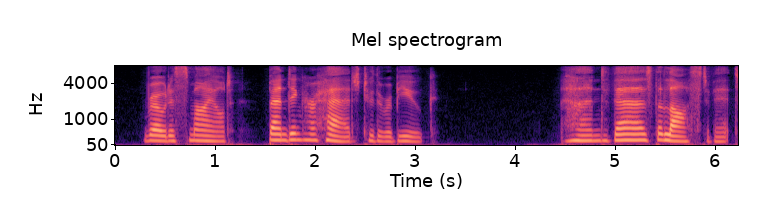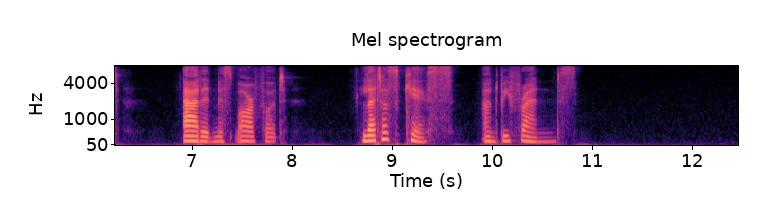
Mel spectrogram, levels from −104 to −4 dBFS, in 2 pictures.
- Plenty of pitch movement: No, average, 2.8 semitones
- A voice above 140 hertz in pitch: Yes, high, 190 Hz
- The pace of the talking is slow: Yes, slow, 110 wpm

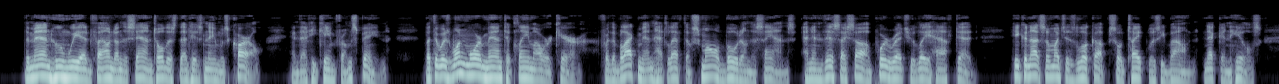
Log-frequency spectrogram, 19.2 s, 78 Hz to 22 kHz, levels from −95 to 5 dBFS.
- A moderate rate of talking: No, fast, 225 wpm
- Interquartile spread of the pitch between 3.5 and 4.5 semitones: Yes, average, 4.0 semitones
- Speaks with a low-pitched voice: Yes, low, 110 Hz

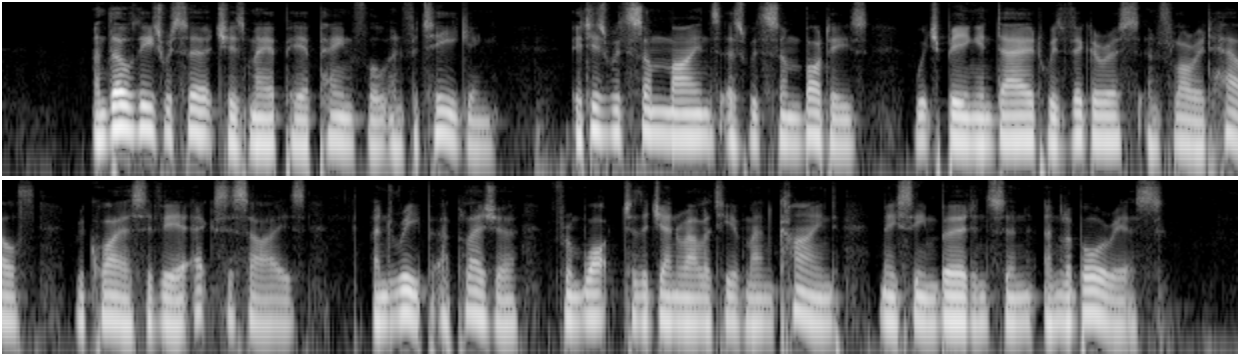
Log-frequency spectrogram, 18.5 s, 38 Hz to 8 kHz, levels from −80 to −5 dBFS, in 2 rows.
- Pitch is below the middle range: Yes, low, 115 Hz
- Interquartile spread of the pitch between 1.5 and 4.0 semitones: Yes, average, 2.8 semitones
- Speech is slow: No, average, 145 wpm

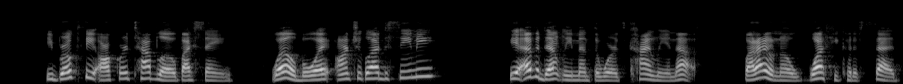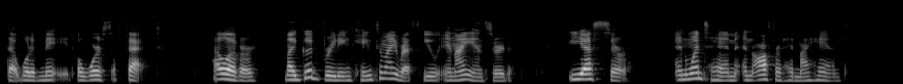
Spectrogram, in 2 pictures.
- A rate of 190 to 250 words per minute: Yes, average, 200 wpm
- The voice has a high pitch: Yes, high, 205 Hz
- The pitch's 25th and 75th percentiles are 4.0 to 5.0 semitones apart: Yes, average, 4.6 semitones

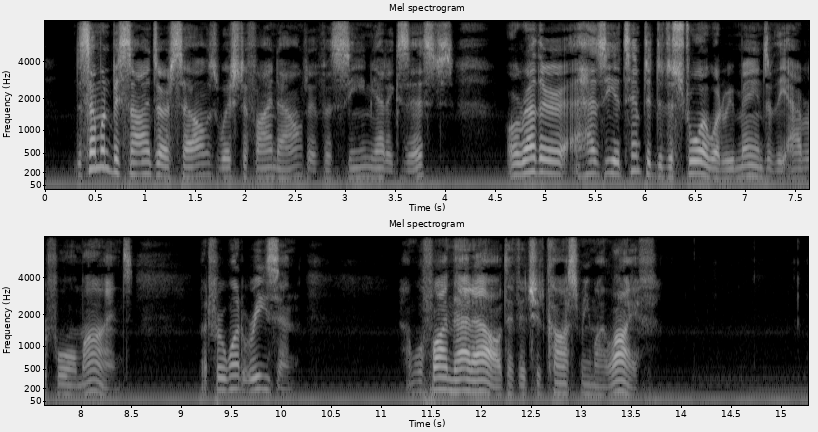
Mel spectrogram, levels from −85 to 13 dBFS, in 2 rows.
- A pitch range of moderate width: No, wide, 6.0 semitones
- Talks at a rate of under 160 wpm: No, average, 165 wpm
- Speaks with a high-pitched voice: No, medium, 140 Hz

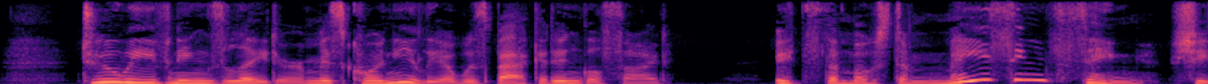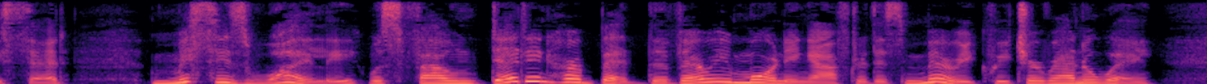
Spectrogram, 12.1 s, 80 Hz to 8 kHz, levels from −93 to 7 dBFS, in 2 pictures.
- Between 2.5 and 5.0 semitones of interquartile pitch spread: No, wide, 5.4 semitones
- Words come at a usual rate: Yes, average, 165 wpm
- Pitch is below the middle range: No, high, 210 Hz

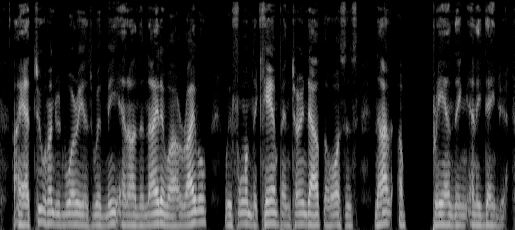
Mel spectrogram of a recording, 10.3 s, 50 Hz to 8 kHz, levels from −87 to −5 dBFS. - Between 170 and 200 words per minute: No, average, 155 wpm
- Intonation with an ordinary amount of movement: No, narrow, 1.7 semitones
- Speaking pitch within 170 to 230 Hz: No, low, 125 Hz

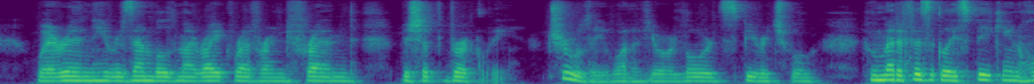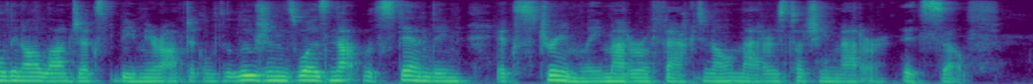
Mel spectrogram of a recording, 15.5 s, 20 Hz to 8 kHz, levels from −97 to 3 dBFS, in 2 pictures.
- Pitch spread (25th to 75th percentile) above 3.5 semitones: No, average, 2.7 semitones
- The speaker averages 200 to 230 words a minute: No, average, 150 wpm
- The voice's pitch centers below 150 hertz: Yes, medium, 140 Hz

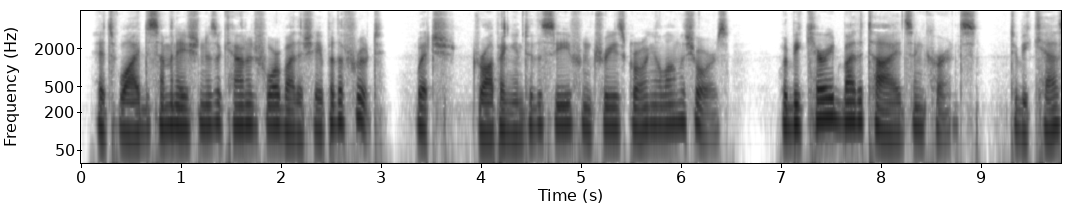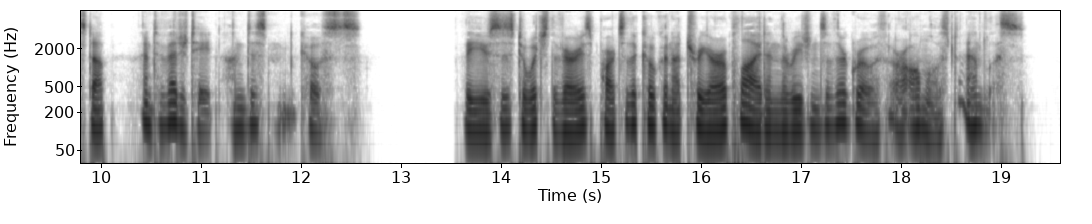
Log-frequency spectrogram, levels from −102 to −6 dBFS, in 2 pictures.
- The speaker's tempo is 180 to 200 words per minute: Yes, average, 195 wpm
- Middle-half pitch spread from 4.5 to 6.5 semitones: No, average, 3.4 semitones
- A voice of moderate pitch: No, low, 115 Hz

